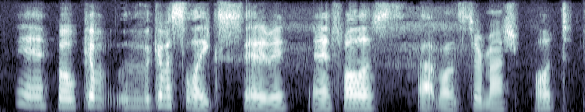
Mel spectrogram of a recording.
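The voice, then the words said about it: Hoarse, croaky throat. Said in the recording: “I'm quite sick this week ... I've got a bit of a frog in my throat.”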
